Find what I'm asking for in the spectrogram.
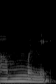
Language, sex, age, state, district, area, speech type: Malayalam, male, 18-30, Kerala, Kottayam, rural, spontaneous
